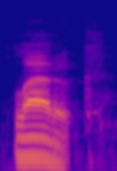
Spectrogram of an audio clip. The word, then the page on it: Lerwick: Lerook; Shaetlan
